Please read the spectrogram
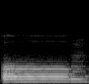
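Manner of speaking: ओम with the ओ held long and level; drawn-out om. Shown as a demonstration. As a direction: stretch the ओ of ओम like a chant. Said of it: "तो जब ओम हम बोलते हैं तो कैसे बोलते हैं".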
